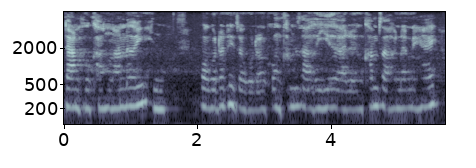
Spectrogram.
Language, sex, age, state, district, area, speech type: Bodo, female, 18-30, Assam, Chirang, rural, spontaneous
